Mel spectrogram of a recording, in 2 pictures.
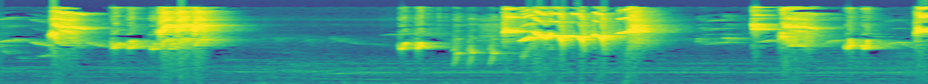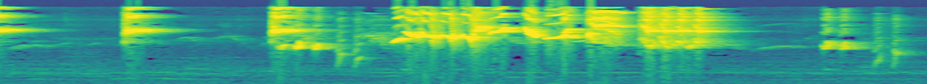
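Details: Oriental magpie-robin singing as a lure to make other magpie-robins sing and fight: varied loud phrases of harsh rattles, sharp high notes and fluty whistles, delivered in irregular bursts with brief pauses between.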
